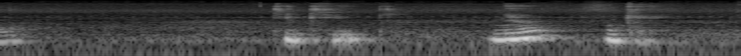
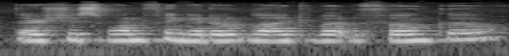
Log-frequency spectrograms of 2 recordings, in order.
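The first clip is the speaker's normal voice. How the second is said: ordinary talk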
